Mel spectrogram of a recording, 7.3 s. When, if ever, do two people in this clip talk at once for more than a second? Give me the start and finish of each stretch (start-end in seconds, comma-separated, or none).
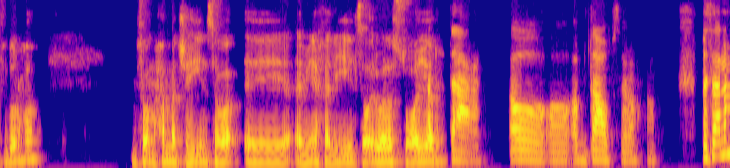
none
